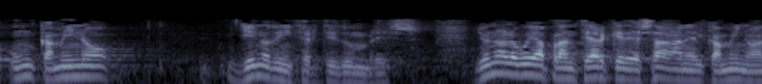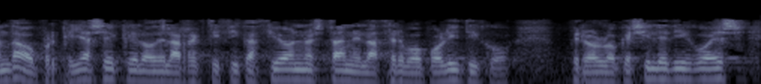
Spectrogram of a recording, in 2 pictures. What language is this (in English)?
Spanish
